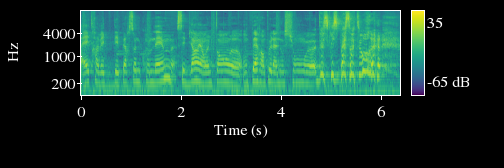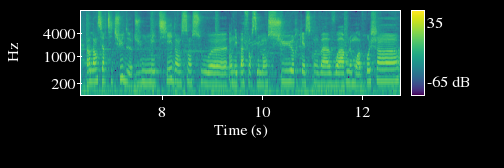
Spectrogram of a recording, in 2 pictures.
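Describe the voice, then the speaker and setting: A woman talks at a moderate pace in a medium pitch with ordinary pitch variation. Music plays in the background. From Réunion. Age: 20s. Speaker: contemporary dancer, student. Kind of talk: interview answer. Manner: hesitant.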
